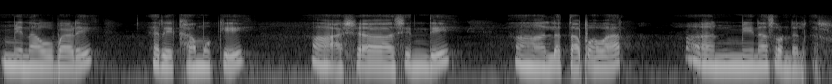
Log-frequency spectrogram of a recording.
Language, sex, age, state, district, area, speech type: Marathi, female, 45-60, Maharashtra, Buldhana, rural, spontaneous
